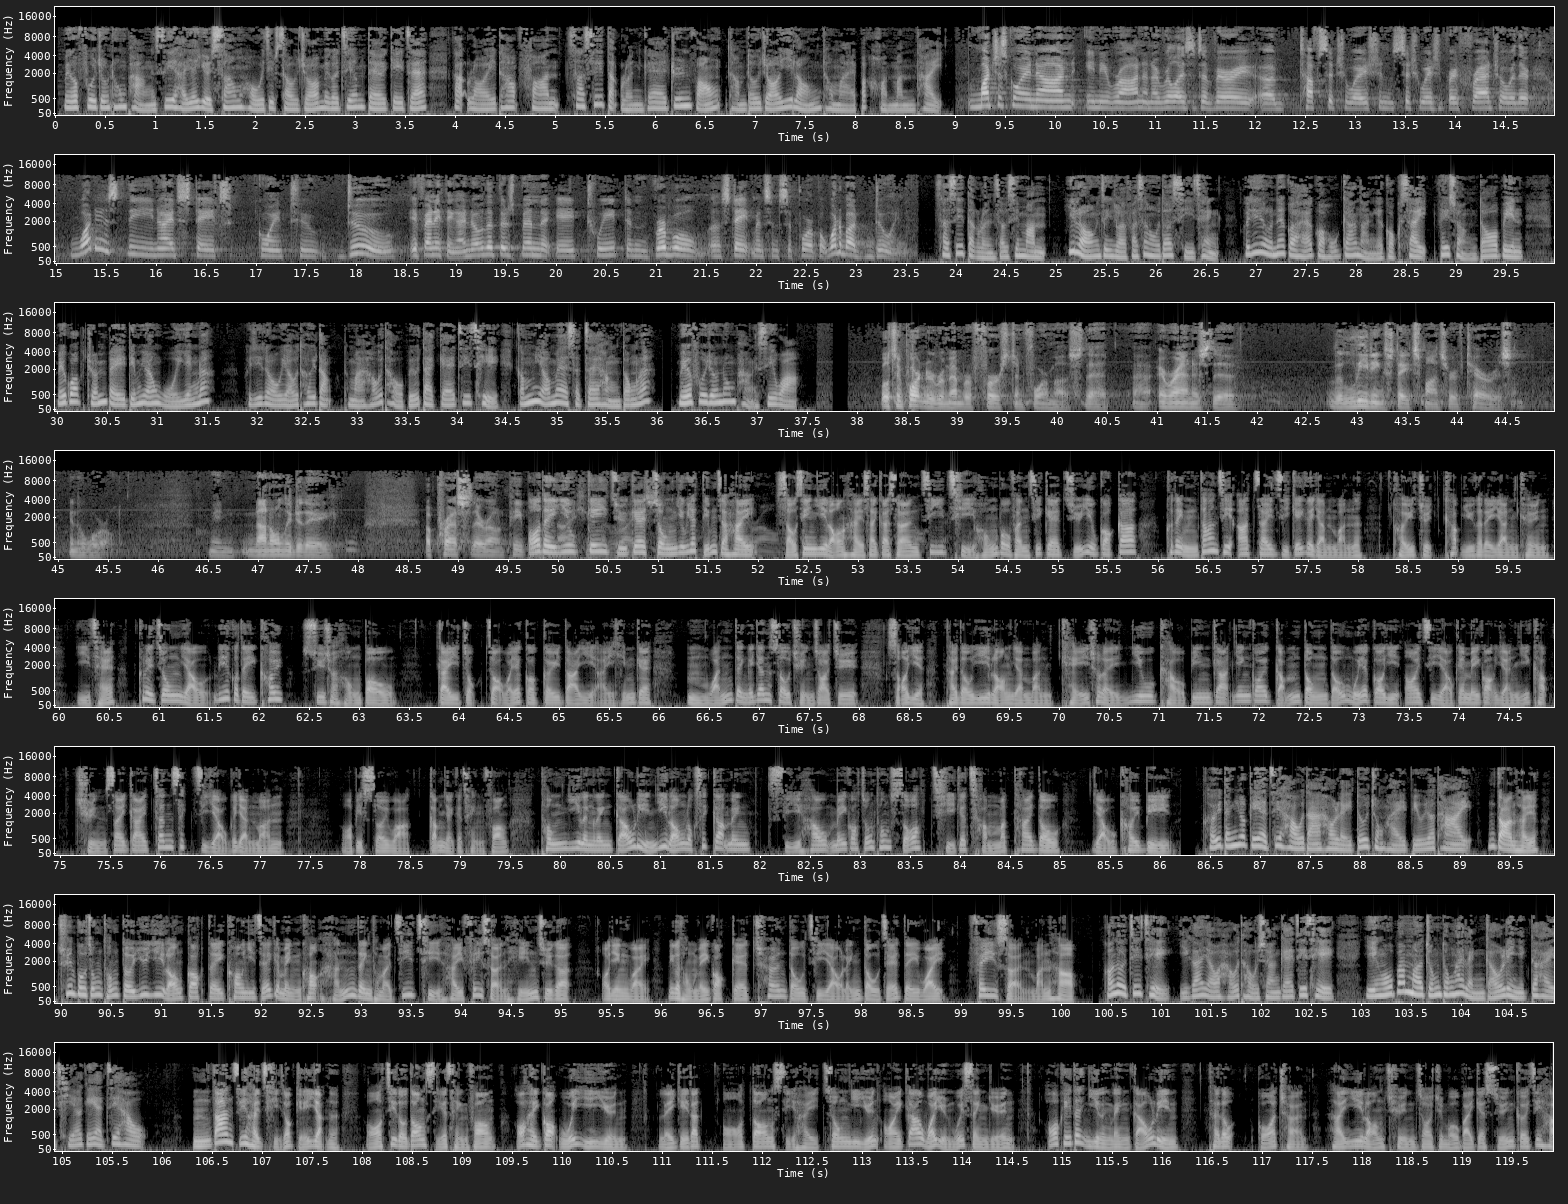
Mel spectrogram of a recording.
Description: VOA專訪：彭斯副總統談伊朗與北韓問題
